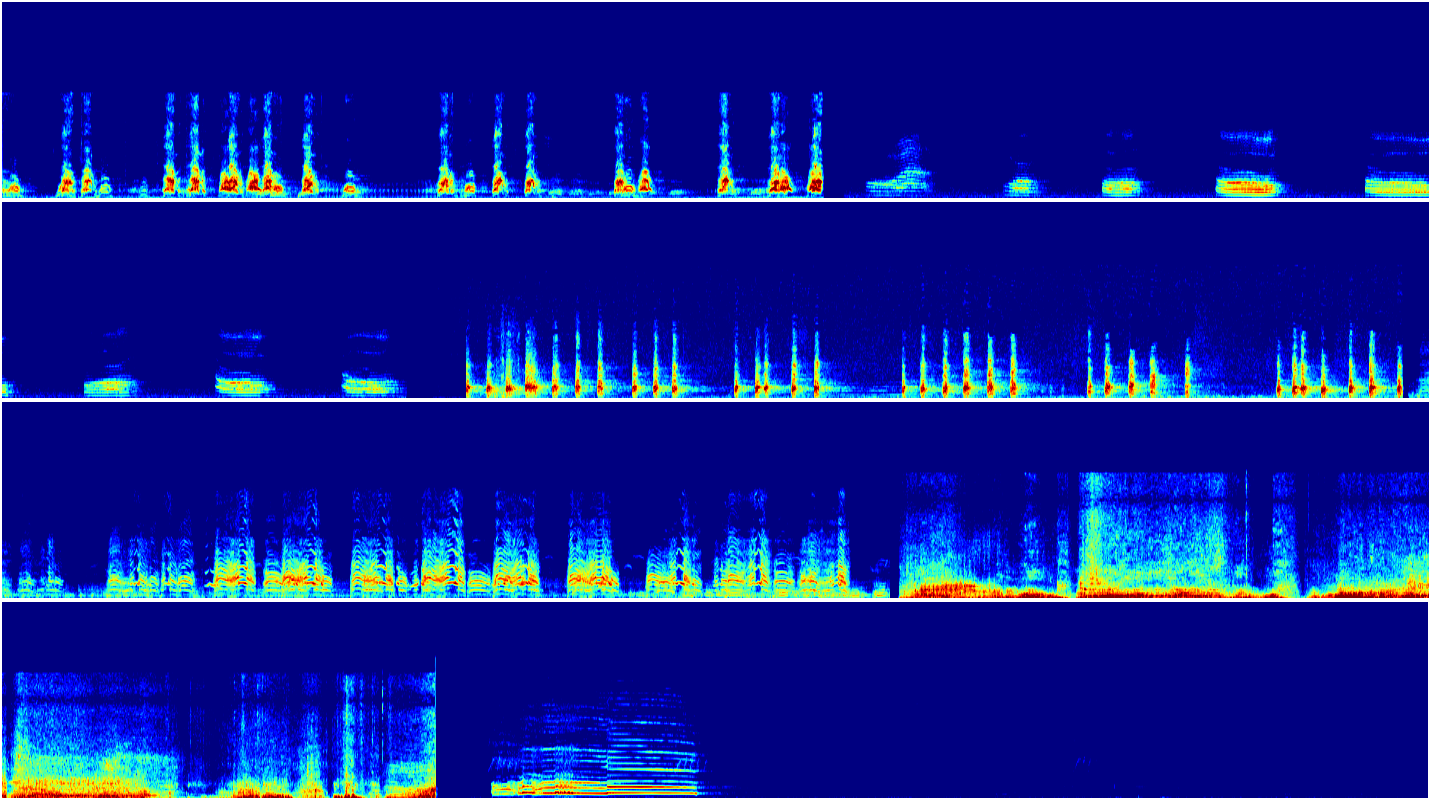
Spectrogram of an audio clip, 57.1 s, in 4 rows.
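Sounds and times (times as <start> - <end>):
hen clucking: 18.9 - 31.6
bear roaring: 37.5 - 47.2.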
